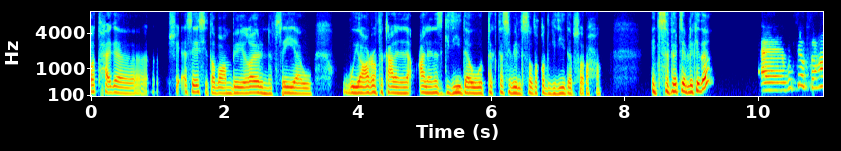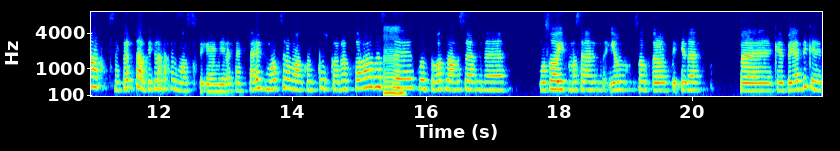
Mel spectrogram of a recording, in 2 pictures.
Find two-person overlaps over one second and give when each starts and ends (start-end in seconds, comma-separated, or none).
none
